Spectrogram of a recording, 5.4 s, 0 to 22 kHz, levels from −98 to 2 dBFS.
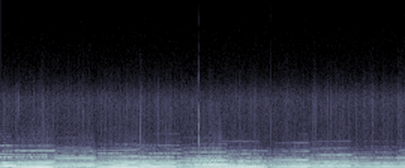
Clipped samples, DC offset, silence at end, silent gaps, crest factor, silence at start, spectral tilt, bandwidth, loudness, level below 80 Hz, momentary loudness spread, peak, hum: under 0.1%; under 0.1%; 0 s; none; 14 dB; 0 s; -9.5 dB/octave; 9.2 kHz; -17 LUFS; -38 dBFS; 8 LU; -4 dBFS; none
